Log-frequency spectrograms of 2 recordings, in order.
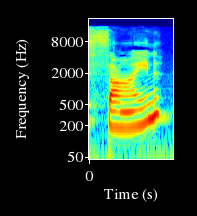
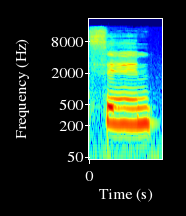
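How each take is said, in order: First: It has a long vowel, sounding like 'sign'. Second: It has a short vowel, sounding like 'sin'. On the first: The speaker calls it right. "I traditionally will pronounce it correctly" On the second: The speaker calls it wrong. "A lot of people like to call that sin"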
